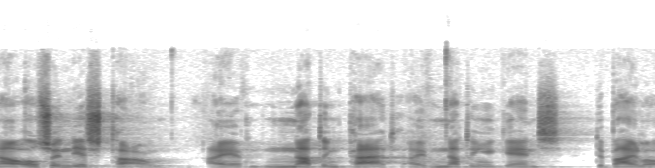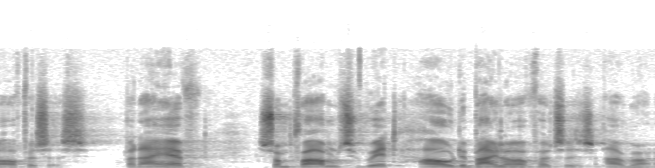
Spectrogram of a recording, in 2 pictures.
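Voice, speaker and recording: A man at medium pitch with a Dutch accent. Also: ordinary pitch variation, moderate pace. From Netherlands. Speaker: audience member asking a question. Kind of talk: public forum question. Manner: animated.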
